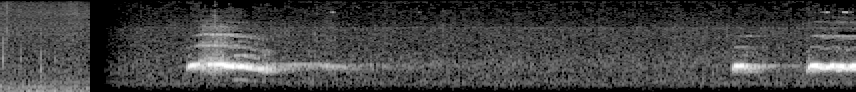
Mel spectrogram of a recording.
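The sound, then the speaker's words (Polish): An owl hoots in a quiet night setting: one drawn-out hoot that fades slowly, then after a long pause two more hoots in quick succession. No one speaks. “Wiewiórki smacznie spały i nawet uchanie sowy nie było w stanie ich obudzić.”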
